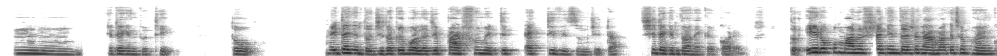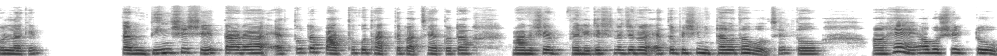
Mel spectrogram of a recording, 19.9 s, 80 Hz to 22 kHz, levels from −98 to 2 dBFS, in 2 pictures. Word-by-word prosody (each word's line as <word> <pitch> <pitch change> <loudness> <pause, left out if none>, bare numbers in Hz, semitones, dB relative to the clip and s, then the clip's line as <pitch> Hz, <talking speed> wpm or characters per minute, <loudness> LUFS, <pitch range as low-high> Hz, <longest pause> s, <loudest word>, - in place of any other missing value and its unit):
হুম। 195 -4 -2 0.5
এটা 190 0 -2
কিন্তু 170 -1 -7
ঠিক। - - -10 0.6
তো 180 - -3 1.0
এইটা 230 +2 +6
কিন্তু 205 -5 0
যেটাকে 195 +2 +2
বলে 190 -1 +5
যে, 195 - +2
performative 200 0 -1 0.2
activism 185 -4 -7
যেটা, - - -10 0.3
সেটা 230 -3 +1
কিন্তু 190 -1 -2
অনেকে 160 -1 -9
করে। 170 +2 -8 0.5
তো - - -3 0.2
এরকম 270 0 +5
মানুষরা 240 0 +4
কিন্তু 230 -1 +3
আসলে 230 0 +2
আমার 215 0 0
কাছে 225 +2 -1
ভয়ংকর 195 +1 +1
লাগে। 190 0 -2 0.9
কারণ 200 -1 +4
দিন 220 +3 +3
শেষে 255 -6 -2 0.2
তারা 220 0 +4 0.3
এতটা 255 +7 -3
পার্থক্য 205 +2 +1
থাকতে 195 +1 -1
পারছে। 175 +3 -2
এতটা 190 +2 -3 0.5
মানুষের 205 +2 +3 0.2
ভ্যালিডেশন 200 +1 -1
এর 215 - -3
জন্য 220 0 +2 0.2
এত 205 - -11
বেশি 225 +1 -2
মিথ্যা 220 0 +2
কথা 220 +2 +1
বলছে। 205 - -6 0.2
তো 190 - 0 0.7
আ - - +2
হ্যাঁ 315 -7 +4 0.2
অবশ্যই 240 +1 +2
একটু 230 0 -1
205 Hz, 145 wpm, -24 LUFS, 190-225 Hz, 1.0 s, এইটা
